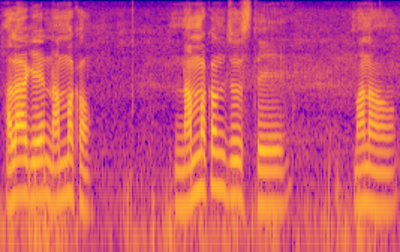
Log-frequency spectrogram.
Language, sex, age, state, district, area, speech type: Telugu, male, 45-60, Andhra Pradesh, Guntur, rural, spontaneous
